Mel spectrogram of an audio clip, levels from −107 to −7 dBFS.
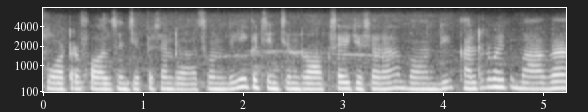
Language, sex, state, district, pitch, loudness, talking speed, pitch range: Telugu, female, Andhra Pradesh, Chittoor, 205 Hz, -16 LUFS, 205 wpm, 200-220 Hz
